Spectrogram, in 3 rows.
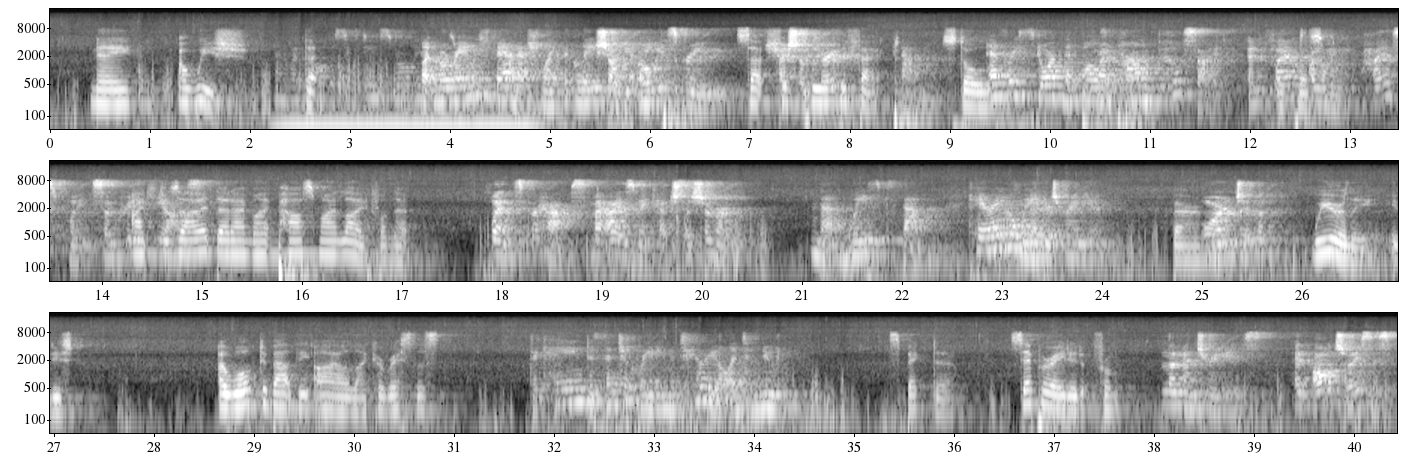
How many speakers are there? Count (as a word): four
